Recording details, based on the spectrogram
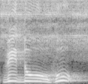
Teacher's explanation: ऊ की मात्रा है दू में, तो विसर्ग को पढ़ेंगे हु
